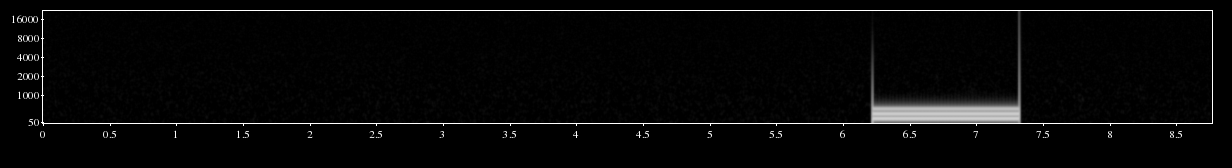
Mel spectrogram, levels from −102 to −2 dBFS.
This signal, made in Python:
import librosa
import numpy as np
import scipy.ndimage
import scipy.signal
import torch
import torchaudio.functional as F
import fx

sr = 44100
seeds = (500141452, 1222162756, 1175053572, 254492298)

y = fx.additive_steady(sr, length_s=1.1, hz=172.0, level_db=-18, upper_db=(-1, -6.5))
